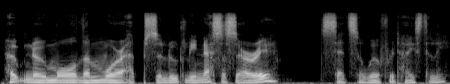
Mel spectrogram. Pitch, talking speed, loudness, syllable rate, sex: 95 Hz, 160 wpm, -18 LUFS, 5.8 syllables/s, male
